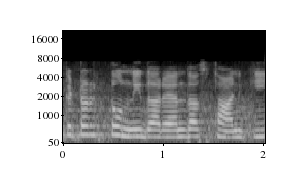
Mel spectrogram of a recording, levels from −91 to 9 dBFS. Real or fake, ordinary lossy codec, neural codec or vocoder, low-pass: fake; none; codec, 16 kHz, 16 kbps, FunCodec, trained on Chinese and English, 50 frames a second; 7.2 kHz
